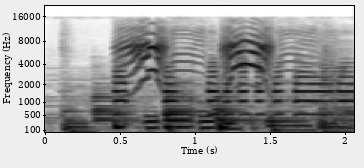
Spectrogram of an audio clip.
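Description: A rubber duck toy squeaks in a few high, wavering squeals that rise and fall, loud, over steady musical backing.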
